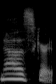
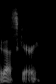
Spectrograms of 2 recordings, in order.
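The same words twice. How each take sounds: First: Said in the usual way. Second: Much softer, almost breathed out; scared hush. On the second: Acted. Skydiver repeating it to herself, much softer. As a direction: drop to a frightened hush.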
